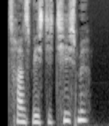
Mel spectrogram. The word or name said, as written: transvestisme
